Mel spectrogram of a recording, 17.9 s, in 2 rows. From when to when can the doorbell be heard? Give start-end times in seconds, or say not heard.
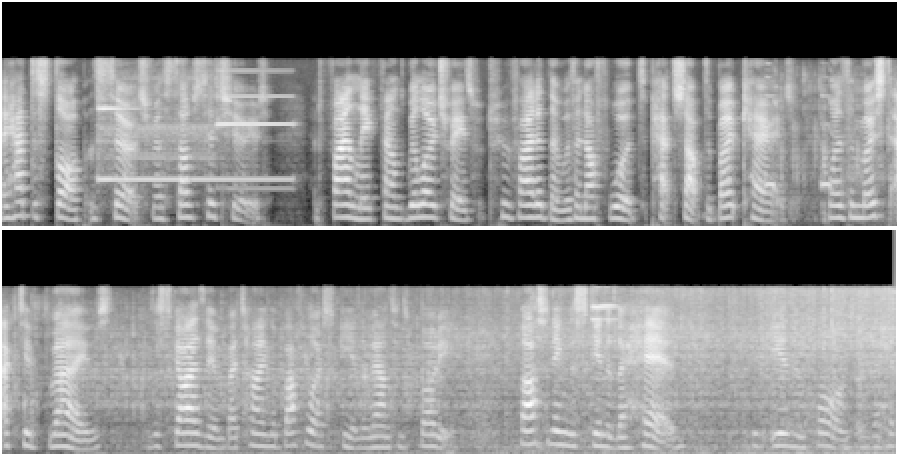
0.9-3.0, 7.7-8.3, 14.1-15.2.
